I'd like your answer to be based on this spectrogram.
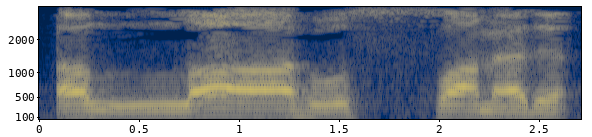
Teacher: صاء الصاد قوية، الصاد الحروف القوية بعكس السين. الله لفظ الجلالة مفخم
